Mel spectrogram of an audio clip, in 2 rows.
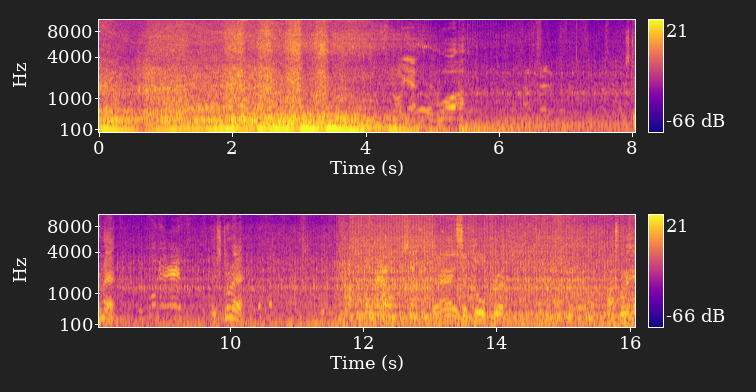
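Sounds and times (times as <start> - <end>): diesel engine revving and idling: 0.0 - 16.0.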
